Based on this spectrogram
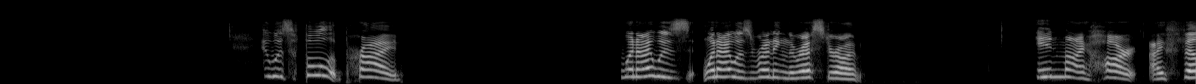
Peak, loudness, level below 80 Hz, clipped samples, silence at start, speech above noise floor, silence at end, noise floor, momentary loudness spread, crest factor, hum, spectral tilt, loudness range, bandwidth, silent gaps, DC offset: -8 dBFS; -25 LUFS; -86 dBFS; under 0.1%; 2.6 s; over 65 dB; 0 s; under -90 dBFS; 11 LU; 22 dB; none; -1 dB/octave; 7 LU; 9 kHz; none; under 0.1%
